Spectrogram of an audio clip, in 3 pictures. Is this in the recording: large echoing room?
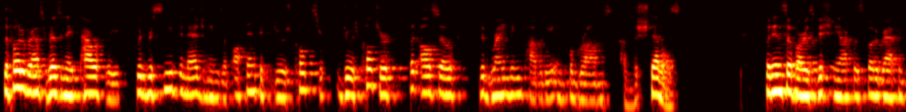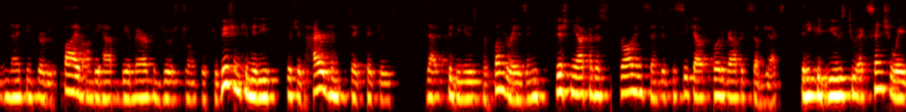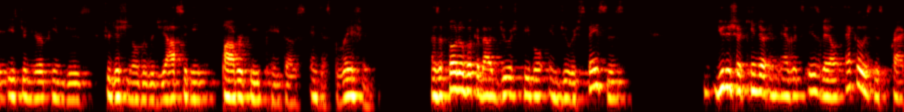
yes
